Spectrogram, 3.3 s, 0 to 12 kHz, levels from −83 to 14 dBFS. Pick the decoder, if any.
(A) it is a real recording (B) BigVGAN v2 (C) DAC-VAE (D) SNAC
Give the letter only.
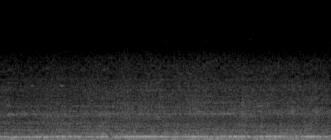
D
